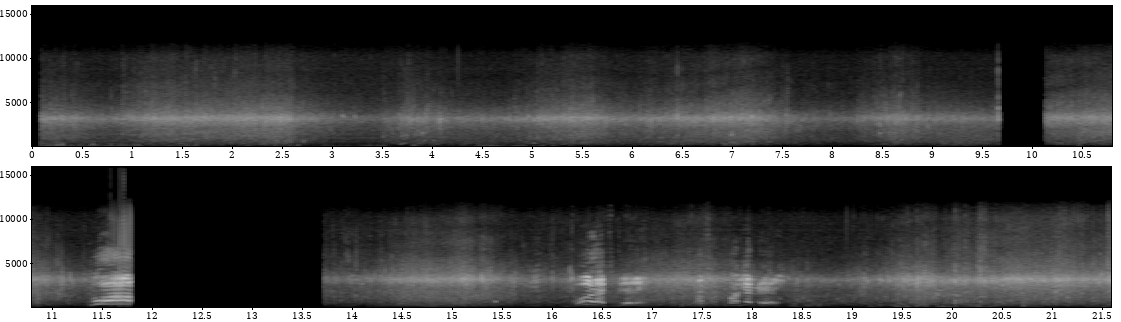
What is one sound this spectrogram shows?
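Waves wash and lap over rocks.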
